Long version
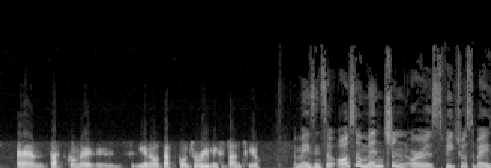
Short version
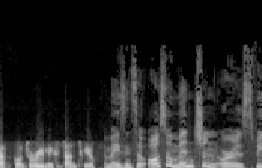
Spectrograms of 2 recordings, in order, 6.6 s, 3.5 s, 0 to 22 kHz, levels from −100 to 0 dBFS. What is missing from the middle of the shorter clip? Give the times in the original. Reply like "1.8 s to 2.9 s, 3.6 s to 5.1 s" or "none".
3.5 s to 3.9 s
